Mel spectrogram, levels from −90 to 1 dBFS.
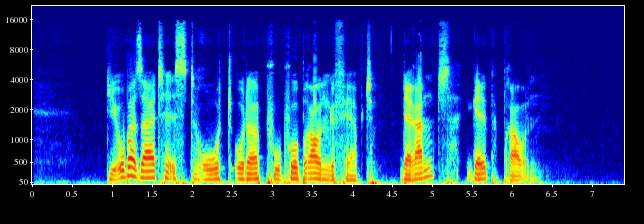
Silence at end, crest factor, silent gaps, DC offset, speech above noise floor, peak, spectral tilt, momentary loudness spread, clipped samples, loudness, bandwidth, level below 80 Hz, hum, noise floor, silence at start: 1 s; 16 dB; none; under 0.1%; 47 dB; 0 dBFS; -7 dB/octave; 15 LU; under 0.1%; -16 LUFS; 15 kHz; -32 dBFS; none; -62 dBFS; 0.95 s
